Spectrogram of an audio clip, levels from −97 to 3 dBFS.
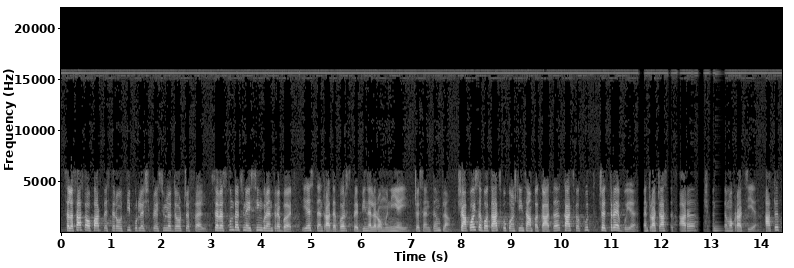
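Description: A burst of packet loss at 11.53 to 11.73 s drops about 120 ms of audio; the receiver holds and fades the last sound, then resumes. Repeated packet loss from 12.13 to 13.30 s leaves six gaps, the longest 178 ms, patching nearly half that stretch and making the sound choppy and robotic.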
